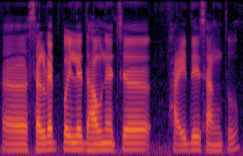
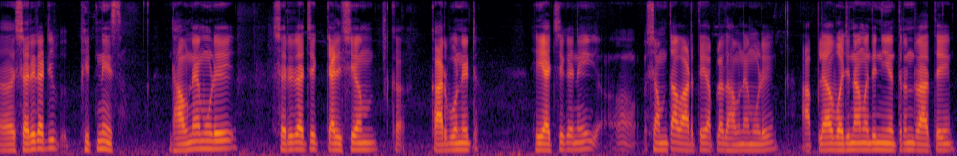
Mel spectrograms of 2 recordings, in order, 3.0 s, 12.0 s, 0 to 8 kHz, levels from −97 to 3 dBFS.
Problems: background sounds at intervals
